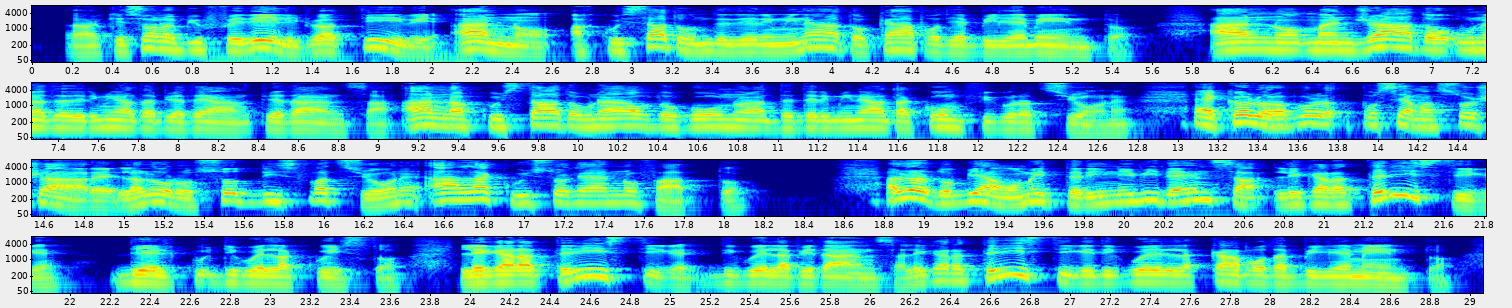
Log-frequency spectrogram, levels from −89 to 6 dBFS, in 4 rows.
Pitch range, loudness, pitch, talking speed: 105-145 Hz, -28 LUFS, 120 Hz, 120 wpm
